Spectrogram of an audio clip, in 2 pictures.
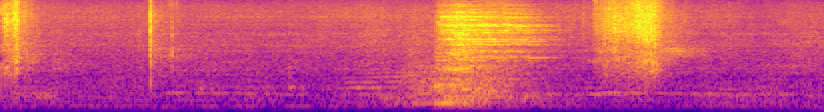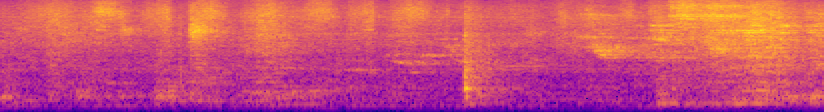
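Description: Cloth rubbing a rusty motorcycle exhaust header pipe to scrub the rust off, in a few rubbing strokes, with a few light clicks.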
